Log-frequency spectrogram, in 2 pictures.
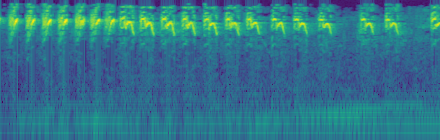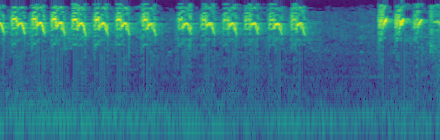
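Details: Sogon singing a rapid, sustained stream of high chattering notes, grouped into bursts with brief pauses, a lure call meant to set other sogon singing.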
